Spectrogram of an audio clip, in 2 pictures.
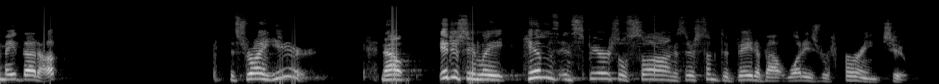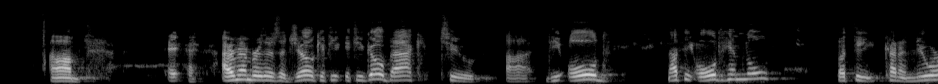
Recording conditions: large echoing room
